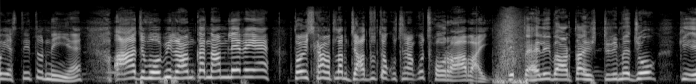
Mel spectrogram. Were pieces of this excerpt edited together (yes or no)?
yes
